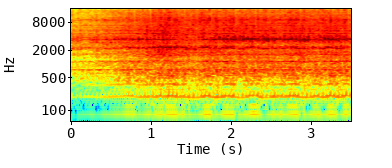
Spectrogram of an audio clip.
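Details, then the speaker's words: Yamaha R1 after clutch replacement, test ride done: inline-four settles into a smooth, even idle with no rattle or clatter from the clutch side; sounds healthy. "That sounds sweet, alhamdulillah. Can't hear any rattling."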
